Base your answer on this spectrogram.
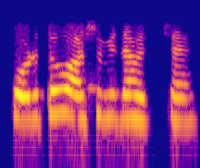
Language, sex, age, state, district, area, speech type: Bengali, female, 30-45, West Bengal, Purulia, urban, conversation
